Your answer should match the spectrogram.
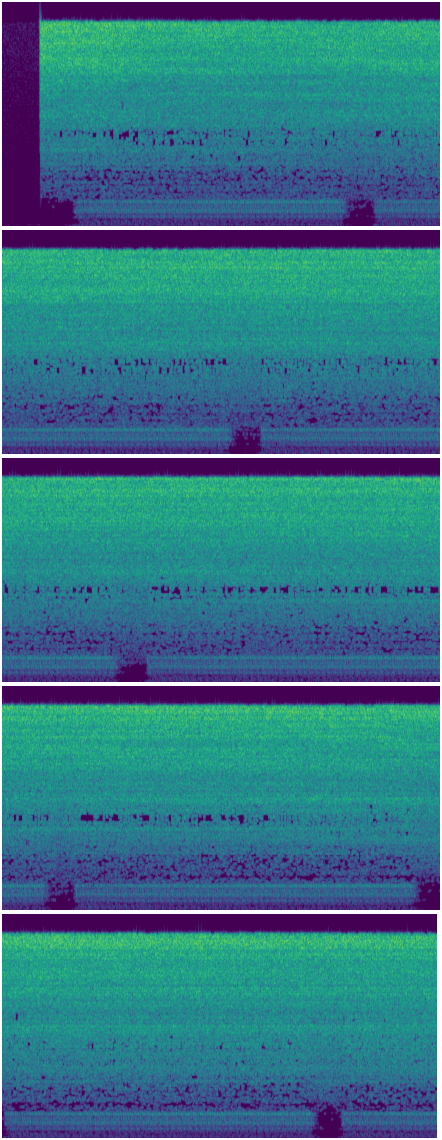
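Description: Airbrush blowing a steady stream of compressed air to push alcohol ink across paper: a loud, even hiss that starts suddenly about half a second in, with a steady hum underneath.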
